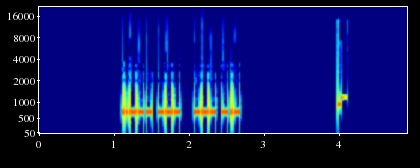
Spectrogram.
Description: Morse code, heard as a keyed tone, about 44 wpm, 700 Hz. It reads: 2O OK
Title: Winter Field Day Exchanges 45wpm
